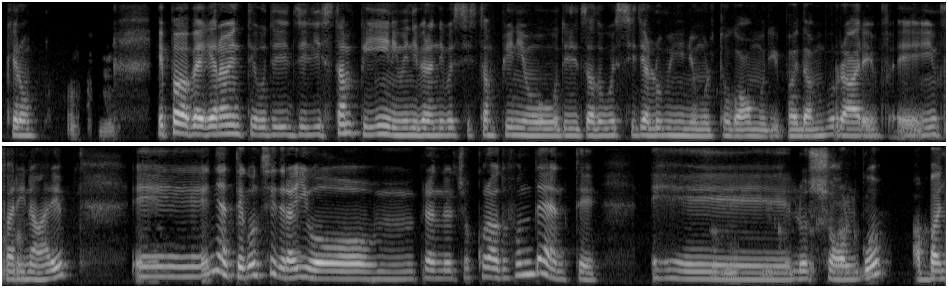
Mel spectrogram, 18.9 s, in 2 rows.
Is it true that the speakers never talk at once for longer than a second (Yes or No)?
No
